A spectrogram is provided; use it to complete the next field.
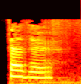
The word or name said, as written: faither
